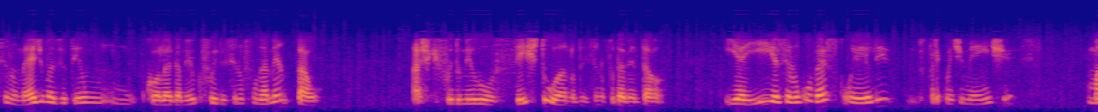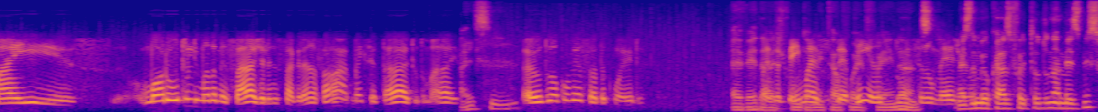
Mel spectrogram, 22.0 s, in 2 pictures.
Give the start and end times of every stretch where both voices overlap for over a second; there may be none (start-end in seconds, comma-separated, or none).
18.6-20.8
